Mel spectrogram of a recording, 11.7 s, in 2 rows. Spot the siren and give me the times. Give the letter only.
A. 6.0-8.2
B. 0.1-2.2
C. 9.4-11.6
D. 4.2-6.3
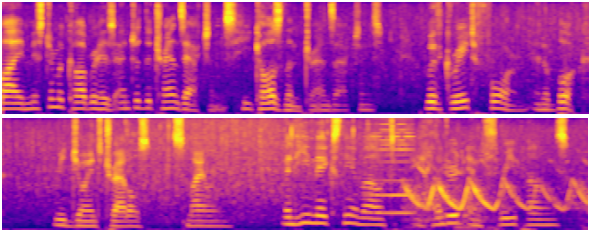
C.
